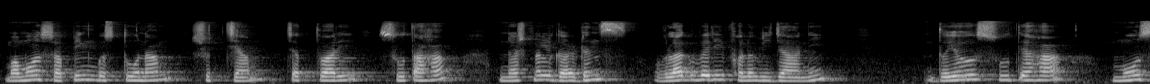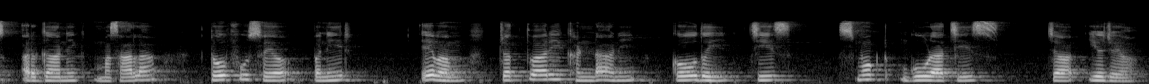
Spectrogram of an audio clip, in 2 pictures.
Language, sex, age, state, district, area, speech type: Sanskrit, male, 30-45, West Bengal, North 24 Parganas, rural, read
